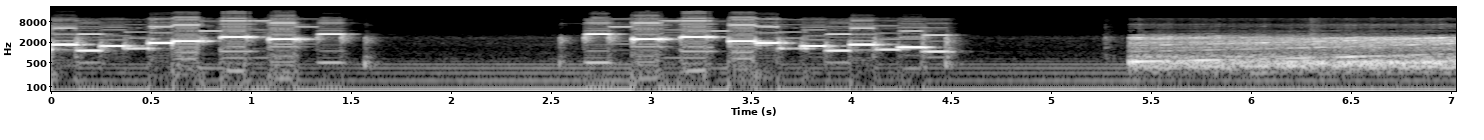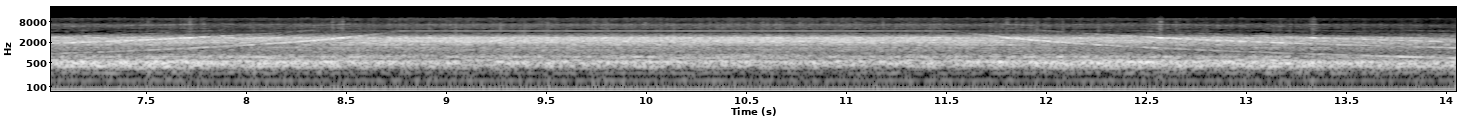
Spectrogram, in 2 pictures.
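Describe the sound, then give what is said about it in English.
A Star Blazer Electronic Space Command Belt toy from around 1981 plays two short bursts of rapid, warbling high-pitched beeps, then switches to a steady, buzzing hiss with swooping sci-fi tones sliding up and down beneath it. “Those were the sounds of Star Blazer, the Electronic Space Command Belt.”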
